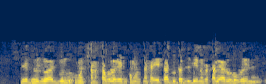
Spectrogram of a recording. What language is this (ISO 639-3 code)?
asm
